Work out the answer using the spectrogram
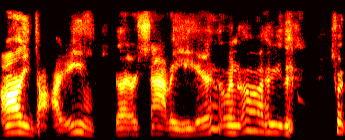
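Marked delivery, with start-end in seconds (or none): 0.0-2.2 put-on very slow East End London accent, young woman. Retelling a phone call from your agent, imitating Sally's East End accent. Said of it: "She's an East End of London lassie".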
